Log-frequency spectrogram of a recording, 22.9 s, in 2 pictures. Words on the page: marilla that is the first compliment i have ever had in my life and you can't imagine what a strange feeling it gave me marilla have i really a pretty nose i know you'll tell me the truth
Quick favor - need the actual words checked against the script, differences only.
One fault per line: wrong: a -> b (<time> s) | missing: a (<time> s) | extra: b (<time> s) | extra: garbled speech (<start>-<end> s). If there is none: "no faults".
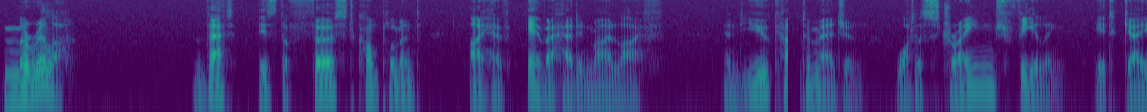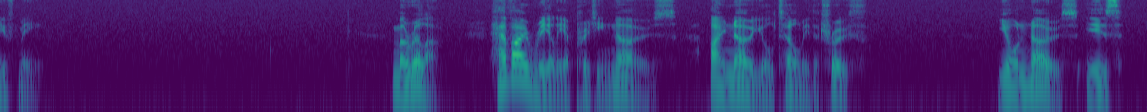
extra: your nose is (21.4 s)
